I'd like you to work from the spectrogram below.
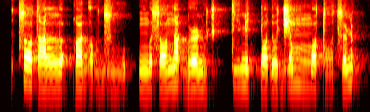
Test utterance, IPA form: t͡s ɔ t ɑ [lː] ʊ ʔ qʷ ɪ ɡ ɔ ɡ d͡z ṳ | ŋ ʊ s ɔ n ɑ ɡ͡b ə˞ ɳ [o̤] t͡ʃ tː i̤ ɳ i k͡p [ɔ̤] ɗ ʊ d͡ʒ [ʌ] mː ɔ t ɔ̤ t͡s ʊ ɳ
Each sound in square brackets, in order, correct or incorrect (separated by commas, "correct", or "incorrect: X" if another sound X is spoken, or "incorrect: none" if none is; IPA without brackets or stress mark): correct, incorrect: ṳ, incorrect: ɔ, correct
